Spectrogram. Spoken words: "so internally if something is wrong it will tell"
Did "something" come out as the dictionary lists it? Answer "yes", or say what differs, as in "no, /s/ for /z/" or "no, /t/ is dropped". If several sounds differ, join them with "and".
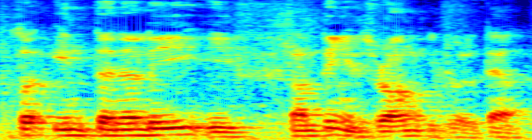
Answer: no, /t/ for /θ/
